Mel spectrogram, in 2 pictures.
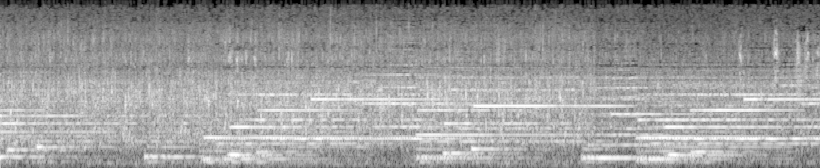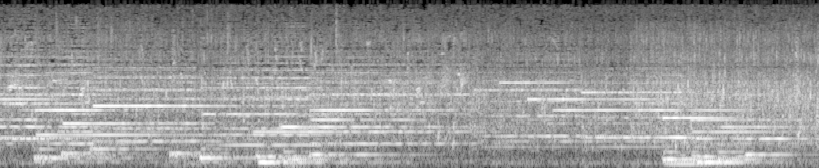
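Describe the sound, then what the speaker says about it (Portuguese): Fresh streams bubble through an African wild landscape, with running water trickling and gurgling steadily alongside bright tonal sounds, sustained and continuous for about twenty seconds with no speech. "Aqui, os frescos riachos borbulham pela paisagem."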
